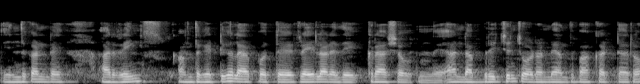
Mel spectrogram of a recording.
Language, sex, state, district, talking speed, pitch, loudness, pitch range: Telugu, male, Andhra Pradesh, Visakhapatnam, 180 wpm, 115 Hz, -17 LUFS, 115-120 Hz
